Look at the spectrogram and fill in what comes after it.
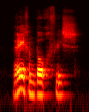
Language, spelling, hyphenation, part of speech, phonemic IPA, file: Dutch, regenboogvlies, re‧gen‧boog‧vlies, noun, /ˈreː.ɣə(n).boːxˌflis/, Nl-regenboogvlies.ogg
- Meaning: iris, a membrane in the eye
